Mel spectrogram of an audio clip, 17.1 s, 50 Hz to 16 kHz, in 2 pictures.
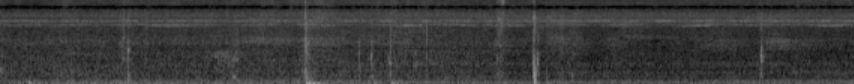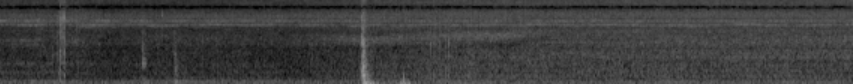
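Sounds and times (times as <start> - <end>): low engine hum: 0.0 - 17.0
night insects trilling: 0.0 - 17.0
double thump: 0.2 - 5.5, 12.1 - 13.1.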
